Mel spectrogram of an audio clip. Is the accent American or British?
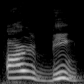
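American. It is said in an American accent, clearly. "미국은 are being 굉장히 잘 들리죠"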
